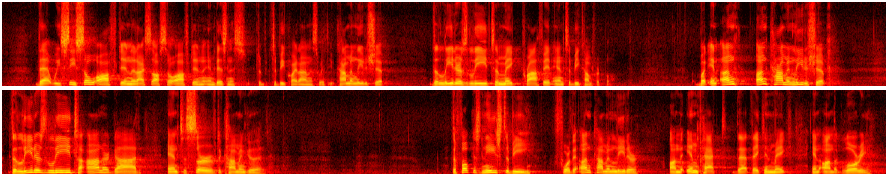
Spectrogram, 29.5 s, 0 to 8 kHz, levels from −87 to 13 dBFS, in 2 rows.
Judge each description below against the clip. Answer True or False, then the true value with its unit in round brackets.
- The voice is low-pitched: True (125 Hz)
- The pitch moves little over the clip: False (4.3 semitones)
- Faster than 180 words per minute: False (140 wpm)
